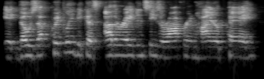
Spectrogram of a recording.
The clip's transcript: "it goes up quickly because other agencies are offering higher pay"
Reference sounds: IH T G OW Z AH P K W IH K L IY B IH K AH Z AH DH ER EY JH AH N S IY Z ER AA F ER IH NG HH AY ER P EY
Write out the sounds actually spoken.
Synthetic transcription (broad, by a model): IH T G OW Z AH P K W IH K L IY B IH K AH Z AH DH ER EY JH AH N S IY Z ER AA F ER IH NG HH AY ER P EY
